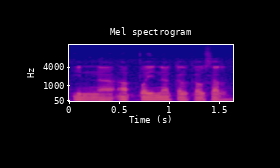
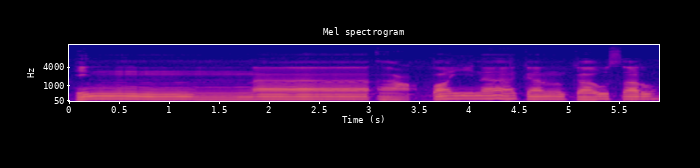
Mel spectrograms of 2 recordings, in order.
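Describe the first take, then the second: First: The nasal n sound is cut short. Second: The nasal n sound is held long.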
